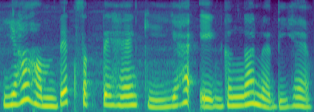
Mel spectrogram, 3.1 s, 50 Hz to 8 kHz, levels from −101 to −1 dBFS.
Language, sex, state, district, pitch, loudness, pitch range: Hindi, female, Himachal Pradesh, Shimla, 240 Hz, -14 LUFS, 215-265 Hz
